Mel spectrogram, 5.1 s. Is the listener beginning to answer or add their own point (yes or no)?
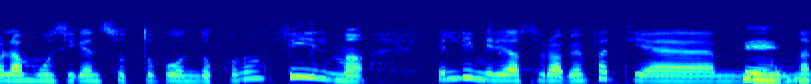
no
